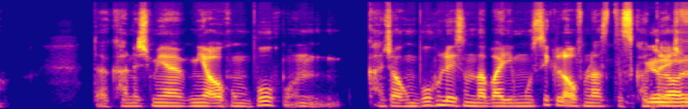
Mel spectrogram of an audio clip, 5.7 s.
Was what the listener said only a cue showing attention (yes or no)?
no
